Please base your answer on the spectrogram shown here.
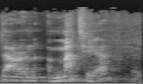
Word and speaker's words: Darryn Mathee: And we've got a gentleman here who knows all about it, Darryn Mathee. Did I pronounce that?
